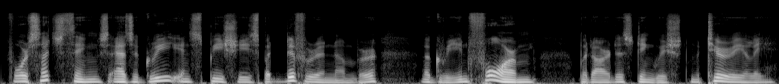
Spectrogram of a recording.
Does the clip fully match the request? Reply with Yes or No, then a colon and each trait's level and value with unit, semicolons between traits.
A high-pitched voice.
No: low, 115 Hz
